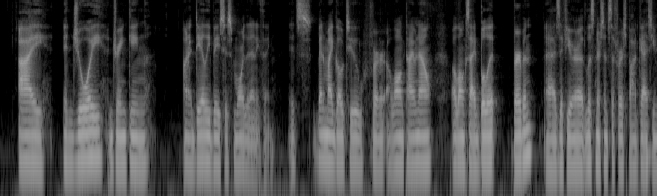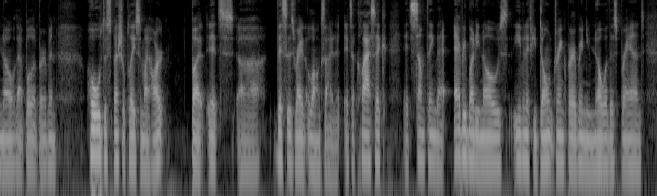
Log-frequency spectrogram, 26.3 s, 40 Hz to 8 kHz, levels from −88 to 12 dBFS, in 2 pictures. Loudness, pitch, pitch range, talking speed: -30 LUFS, 100 Hz, 95-105 Hz, 160 wpm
